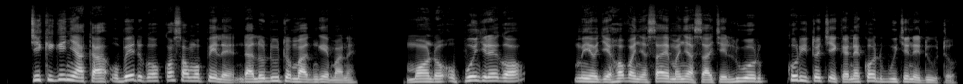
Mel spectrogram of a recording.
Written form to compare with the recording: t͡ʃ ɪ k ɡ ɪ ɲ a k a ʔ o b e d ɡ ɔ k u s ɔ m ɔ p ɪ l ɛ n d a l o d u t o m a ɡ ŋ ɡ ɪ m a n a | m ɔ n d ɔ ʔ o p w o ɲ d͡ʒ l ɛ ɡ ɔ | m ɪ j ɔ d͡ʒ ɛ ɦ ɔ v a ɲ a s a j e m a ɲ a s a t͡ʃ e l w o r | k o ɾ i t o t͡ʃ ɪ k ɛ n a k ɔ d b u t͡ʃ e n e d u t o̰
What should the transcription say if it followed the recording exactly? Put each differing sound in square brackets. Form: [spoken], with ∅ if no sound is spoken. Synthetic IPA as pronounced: t͡ʃ ɪ k ɡ ɪ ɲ a k a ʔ o b e d ɡ ɔ k [ɔ] s ɔ m ɔ p ɪ l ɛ n d a l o d u t o m a ɡ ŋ ɡ ɪ m a n [ɛ] | m ɔ n d ɔ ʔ o p w o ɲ d͡ʒ [ɾ] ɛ ɡ ɔ | m ɪ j ɔ d͡ʒ ɛ ɦ ɔ v a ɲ a s a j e m a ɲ a s a t͡ʃ e l w o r | k o ɾ i t o t͡ʃ ɪ k ɛ n [ɛ] k ɔ d b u t͡ʃ e n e d u t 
